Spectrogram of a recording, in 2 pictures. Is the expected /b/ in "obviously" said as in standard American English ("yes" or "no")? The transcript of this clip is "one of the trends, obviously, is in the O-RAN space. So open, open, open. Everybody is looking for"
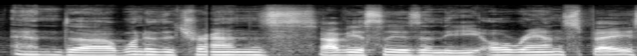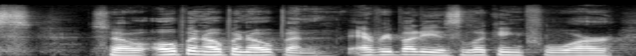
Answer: yes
